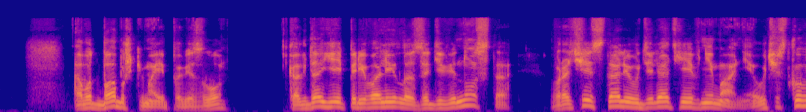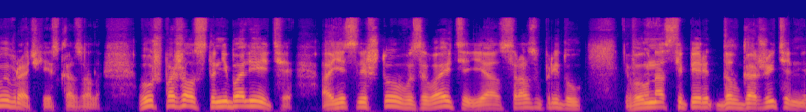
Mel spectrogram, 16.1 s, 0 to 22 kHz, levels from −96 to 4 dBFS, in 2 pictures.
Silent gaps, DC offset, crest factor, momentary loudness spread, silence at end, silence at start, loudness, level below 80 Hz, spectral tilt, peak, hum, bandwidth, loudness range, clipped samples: 2.39-2.82 s; under 0.1%; 20 dB; 9 LU; 0 s; 0.3 s; -25 LUFS; -64 dBFS; -3 dB/octave; -8 dBFS; none; 12.5 kHz; 3 LU; under 0.1%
